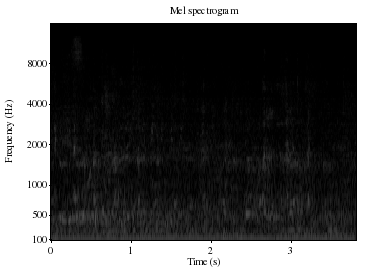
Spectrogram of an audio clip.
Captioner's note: laughter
